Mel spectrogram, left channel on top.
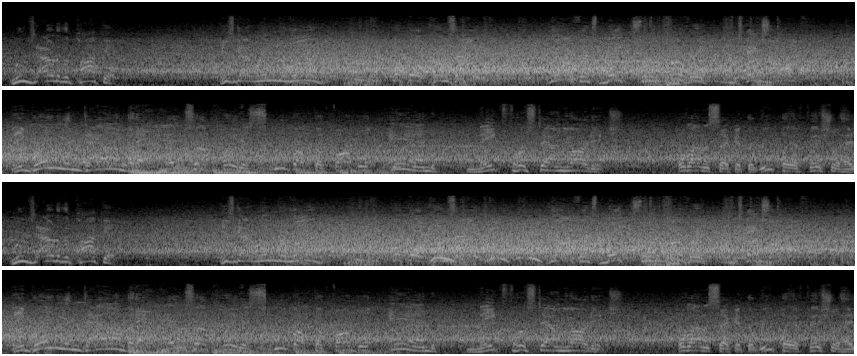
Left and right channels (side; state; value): both; normal; correlation 0.38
